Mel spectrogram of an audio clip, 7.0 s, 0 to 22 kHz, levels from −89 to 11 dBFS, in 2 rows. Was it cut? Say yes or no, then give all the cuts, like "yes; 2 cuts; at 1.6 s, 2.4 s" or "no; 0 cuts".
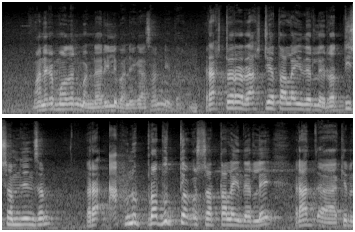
yes; 1 cut; at 1.9 s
